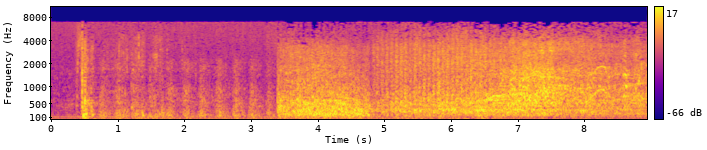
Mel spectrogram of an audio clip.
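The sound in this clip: Special strong coal thrown on a fire explodes. A sharp bang is followed by rattling bursts, then a sustained loud roar with dense crackling that keeps going to the end.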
